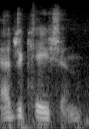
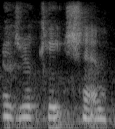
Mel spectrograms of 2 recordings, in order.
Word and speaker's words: education: one small thing amy education it's got a ju sound at the beginning education judication education oh yeah education perfect good job amy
